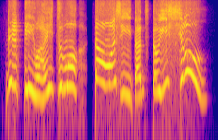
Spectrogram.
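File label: voice Victory, voices heroes, Japanese; Rephy; kingsraid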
